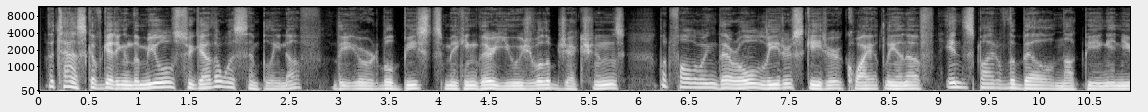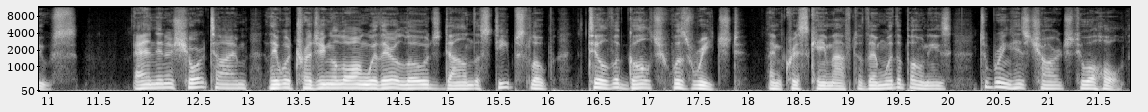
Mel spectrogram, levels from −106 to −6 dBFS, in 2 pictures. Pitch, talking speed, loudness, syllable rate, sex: 135 Hz, 190 wpm, -17 LUFS, 5.0 syllables/s, male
